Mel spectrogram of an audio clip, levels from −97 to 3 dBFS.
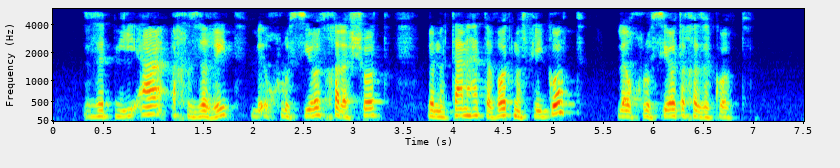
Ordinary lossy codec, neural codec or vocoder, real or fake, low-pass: MP3, 48 kbps; vocoder, 44.1 kHz, 128 mel bands, Pupu-Vocoder; fake; 5.4 kHz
